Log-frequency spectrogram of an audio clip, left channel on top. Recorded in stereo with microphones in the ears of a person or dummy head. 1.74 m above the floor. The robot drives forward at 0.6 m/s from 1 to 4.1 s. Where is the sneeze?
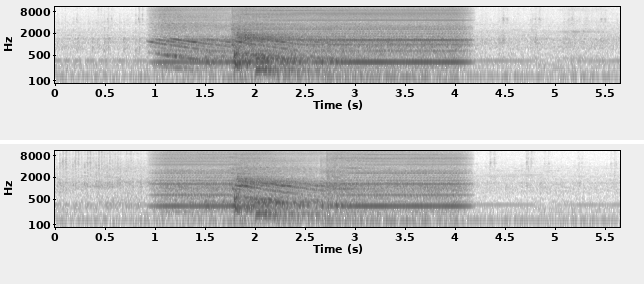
5° left (ahead or behind), 3.5 m.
